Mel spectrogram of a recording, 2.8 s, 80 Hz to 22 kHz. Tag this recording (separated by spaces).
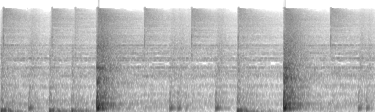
16 drum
